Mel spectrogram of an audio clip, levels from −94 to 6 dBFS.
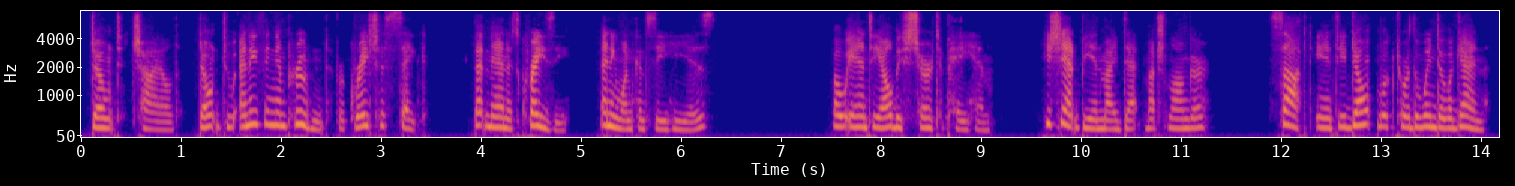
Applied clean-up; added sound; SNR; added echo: none; none; none; none.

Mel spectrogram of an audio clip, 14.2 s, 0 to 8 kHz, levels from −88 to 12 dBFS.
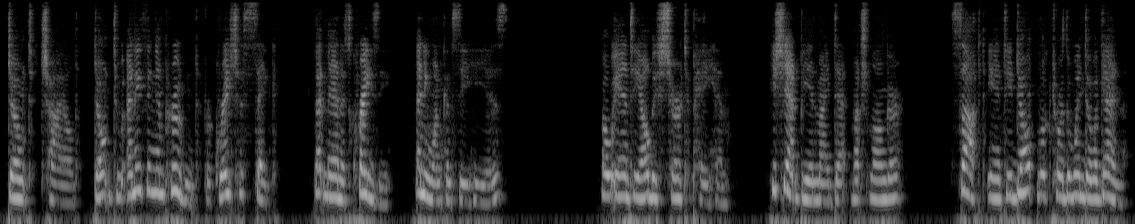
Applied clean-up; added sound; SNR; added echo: none; none; none; reverberation time 0.1 s.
